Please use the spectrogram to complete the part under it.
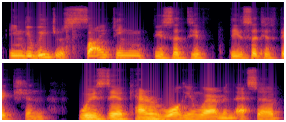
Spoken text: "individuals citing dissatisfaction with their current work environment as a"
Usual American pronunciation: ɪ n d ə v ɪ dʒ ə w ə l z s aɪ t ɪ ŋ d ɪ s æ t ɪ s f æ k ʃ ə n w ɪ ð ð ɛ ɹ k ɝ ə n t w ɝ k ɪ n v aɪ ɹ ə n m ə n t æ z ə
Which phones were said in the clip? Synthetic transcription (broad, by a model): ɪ n d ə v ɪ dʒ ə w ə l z s aɪ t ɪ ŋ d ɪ s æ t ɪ s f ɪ k ʃ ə n w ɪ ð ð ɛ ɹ k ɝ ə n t w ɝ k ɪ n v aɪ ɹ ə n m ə n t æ s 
